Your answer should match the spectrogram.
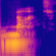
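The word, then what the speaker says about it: knot: fell down okay now we have k n digraph we mark out that k is silent we have an o a guardian so that o is short so this word is not i tied my shoes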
